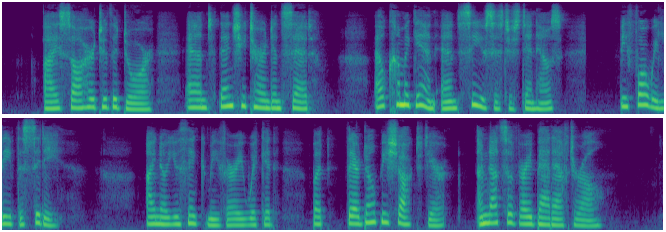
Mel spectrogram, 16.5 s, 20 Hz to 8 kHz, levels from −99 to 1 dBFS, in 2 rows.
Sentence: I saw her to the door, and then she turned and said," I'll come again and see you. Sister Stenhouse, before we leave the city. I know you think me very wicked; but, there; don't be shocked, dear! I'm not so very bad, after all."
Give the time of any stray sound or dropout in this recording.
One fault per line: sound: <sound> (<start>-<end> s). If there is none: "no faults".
no faults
